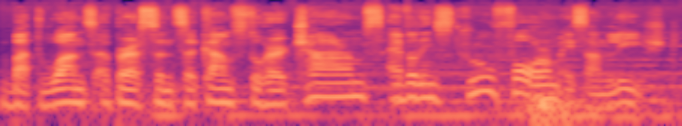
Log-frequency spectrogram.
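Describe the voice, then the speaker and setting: A man's voice: mid-range voice, expressive, normal speed, fairly bright tone, soft background music. A man reading scripted fantasy lore narration in a dramatic storytelling way. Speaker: narrator of a game lore video.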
